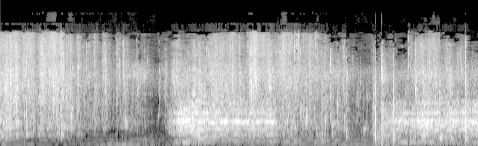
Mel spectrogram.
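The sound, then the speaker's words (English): Water splashing from someone swimming an overhand side stroke, a continuous churning slosh with repeated surges of spray, moderately loud throughout. “Take it easy with that overhand side stroke, honey. We've got a long way. Keep swimming, sailor.”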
